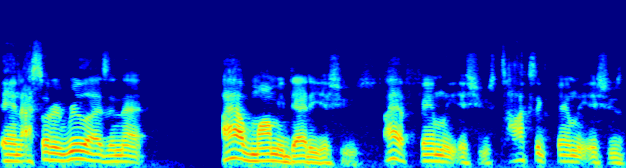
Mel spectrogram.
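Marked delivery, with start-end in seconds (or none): none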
